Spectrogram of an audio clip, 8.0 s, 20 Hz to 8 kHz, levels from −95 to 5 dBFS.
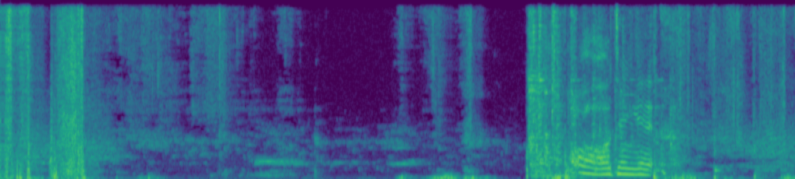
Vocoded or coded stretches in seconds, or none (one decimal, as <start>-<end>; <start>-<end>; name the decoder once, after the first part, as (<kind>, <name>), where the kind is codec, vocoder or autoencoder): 0.0-0.5 (autoencoder, DAC-VAE)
